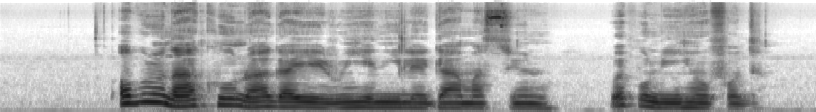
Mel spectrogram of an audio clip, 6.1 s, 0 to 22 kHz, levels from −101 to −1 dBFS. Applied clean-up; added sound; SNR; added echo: none; none; none; none.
